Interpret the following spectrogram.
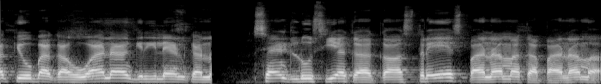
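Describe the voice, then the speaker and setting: A man teaching general knowledge, reciting a list of countries and capitals at an even rote pace and slowing down on difficult foreign names. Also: mid-range voice. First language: Urdu. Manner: steady rote recitation, stumbles and slows on hard foreign names.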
